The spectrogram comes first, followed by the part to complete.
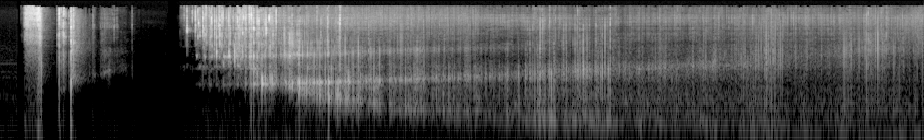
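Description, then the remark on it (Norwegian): A couple of short clicks and a brief pause, then a steady gurgling pour of liquid into a glass, the tone rising as it fills before slowly tapering off. No one speaks. “Ja, nei, vi kan gå videre, eller vi kan ta så fylle opp glasset først, og så gå videre.”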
